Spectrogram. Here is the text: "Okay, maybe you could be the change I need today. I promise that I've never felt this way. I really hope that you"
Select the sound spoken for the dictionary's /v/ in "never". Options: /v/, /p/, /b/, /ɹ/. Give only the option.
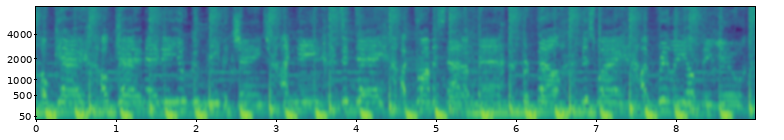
/p/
